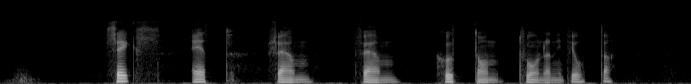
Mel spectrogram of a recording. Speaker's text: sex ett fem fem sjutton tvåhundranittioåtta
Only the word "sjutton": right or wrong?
right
